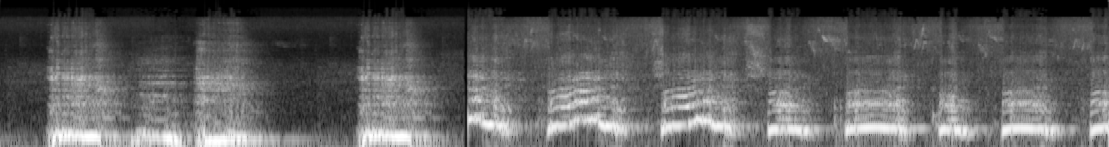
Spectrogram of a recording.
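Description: Lions roaring: a bout of deep, drawn-out roars, then a second recording in which three long roars rise and fall in pitch and trail off into a series of short grunts about one a second, the typical ending of a lion's roaring bout.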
